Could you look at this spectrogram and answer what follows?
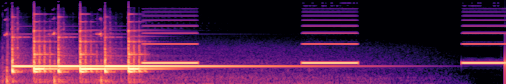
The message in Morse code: none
